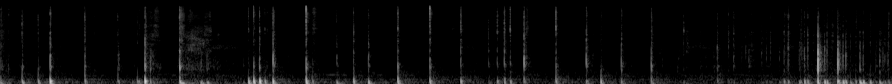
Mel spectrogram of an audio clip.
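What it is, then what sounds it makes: Cardboard box. A small, hollow, kraft-brown cardboard box is held in both hands and tapped with fingertips and nails in a rhythmic pattern. Short, dry taps alternate low hollow thuds with brighter nail clicks, each dying away almost instantly, and the taps quicken into a denser flurry near the end.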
